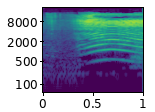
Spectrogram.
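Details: Two infants crying in a playful contest over who cries longer; brief high-pitched piercing wail rising then falling, ordinary infant crying.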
